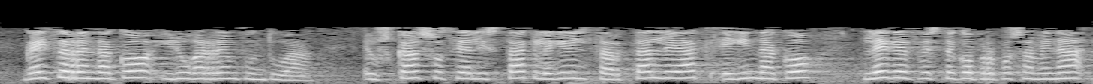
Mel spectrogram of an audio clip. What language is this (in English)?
Basque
